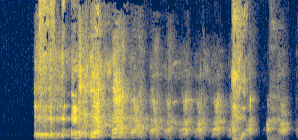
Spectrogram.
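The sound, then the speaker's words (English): A voice fakes a run of raspy, exaggerated coughs in quick, uneven bursts, almost like snickering, with a sharper hack near the end. “Hit him with that old shit, that cough.”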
